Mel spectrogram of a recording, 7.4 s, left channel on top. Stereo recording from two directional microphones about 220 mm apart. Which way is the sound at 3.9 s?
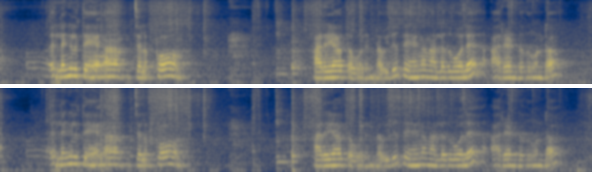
15° left (ahead or behind).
